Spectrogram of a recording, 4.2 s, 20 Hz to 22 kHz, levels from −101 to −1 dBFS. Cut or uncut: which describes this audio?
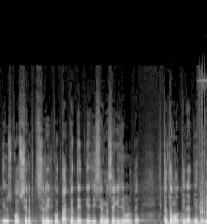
uncut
